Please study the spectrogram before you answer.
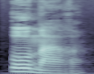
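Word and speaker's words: homard: lobster is oh Oar you don't hear the H at all you just hear the sound o Omar e e new vo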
